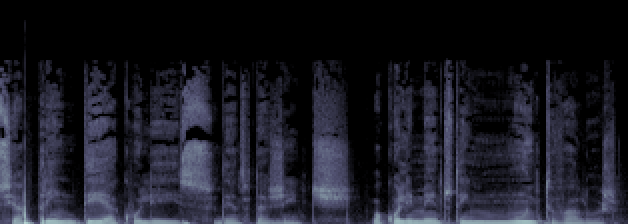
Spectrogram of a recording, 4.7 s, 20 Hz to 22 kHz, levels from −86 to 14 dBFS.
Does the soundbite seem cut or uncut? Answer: cut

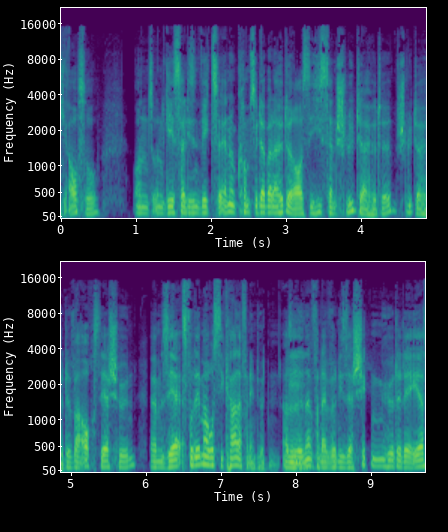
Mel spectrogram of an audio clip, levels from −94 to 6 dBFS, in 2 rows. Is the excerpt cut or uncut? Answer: cut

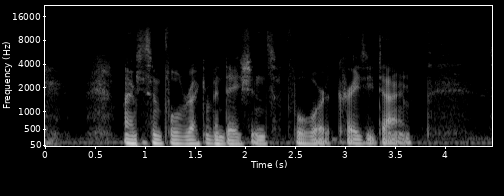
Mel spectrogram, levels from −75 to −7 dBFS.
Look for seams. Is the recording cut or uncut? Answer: cut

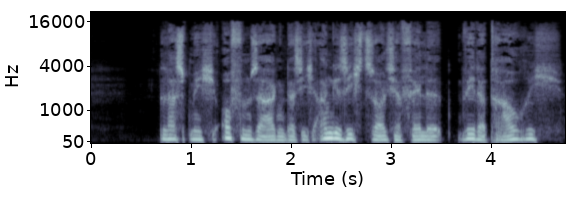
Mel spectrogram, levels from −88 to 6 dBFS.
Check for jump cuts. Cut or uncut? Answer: uncut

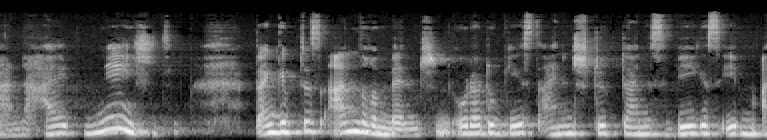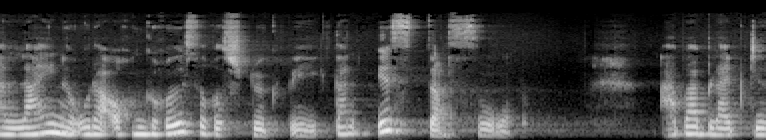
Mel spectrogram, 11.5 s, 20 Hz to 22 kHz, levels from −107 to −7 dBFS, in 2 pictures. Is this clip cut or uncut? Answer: uncut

